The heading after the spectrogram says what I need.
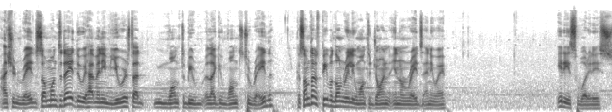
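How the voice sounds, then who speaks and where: A man speaks at a very fast pace with very even loudness. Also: medium pitch for a man, ordinary pitch variation. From Sweden. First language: Swedish. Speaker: gaming streamer. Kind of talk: casual live stream chat. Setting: live stream. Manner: casual, with many fillers.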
